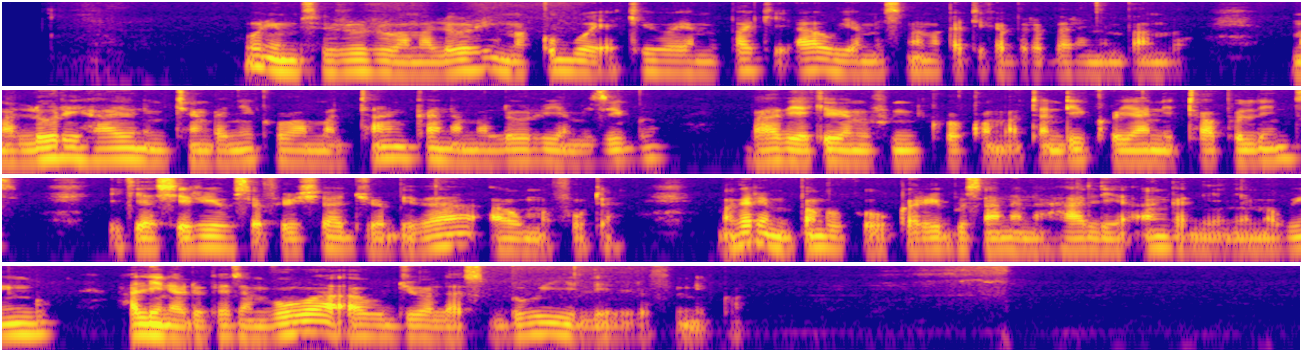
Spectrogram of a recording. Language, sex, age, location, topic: Swahili, male, 25-35, Mombasa, government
